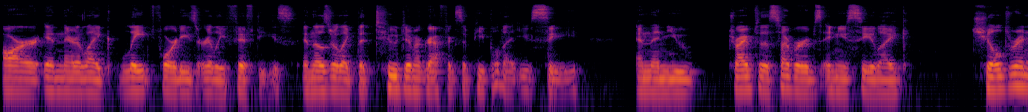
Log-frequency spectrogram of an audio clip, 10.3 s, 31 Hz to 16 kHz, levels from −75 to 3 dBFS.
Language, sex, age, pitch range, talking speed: English, male, 20-39, 100-115 Hz, 185 wpm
